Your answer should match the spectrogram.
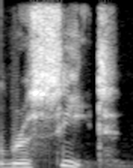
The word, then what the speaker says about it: receipt: Yes, that small paper is called the receipt. The receipt. R E C E I P T. The P is silent.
